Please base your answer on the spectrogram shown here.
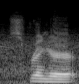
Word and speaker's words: Springer: Springer rhymes with dinger.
